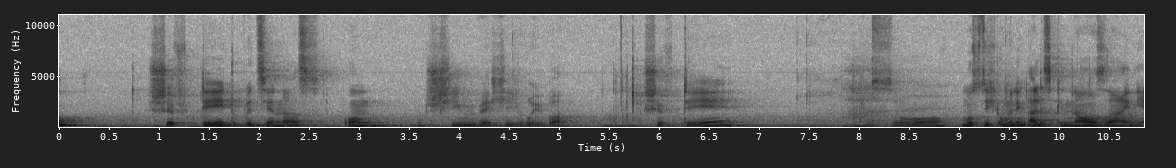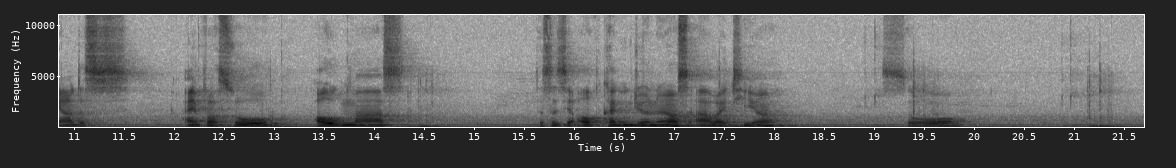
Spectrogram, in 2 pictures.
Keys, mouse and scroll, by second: 1.3 shift+d, 4.4 click, 5.5 shift+d, 7.4 click, 9.3 click, 10.2 shift+d, 12.1 click, 13.0 shift+middle click, 14.4 shift+d, 16.5 click, 17.7 shift+d, 18.9 click, 19.5 shift+d, 20.9 click.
